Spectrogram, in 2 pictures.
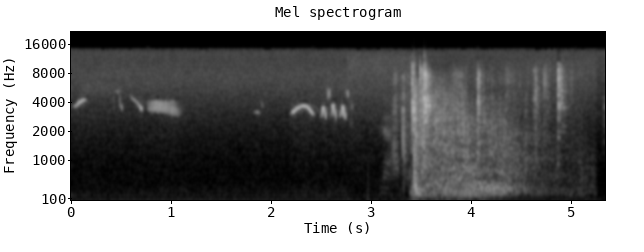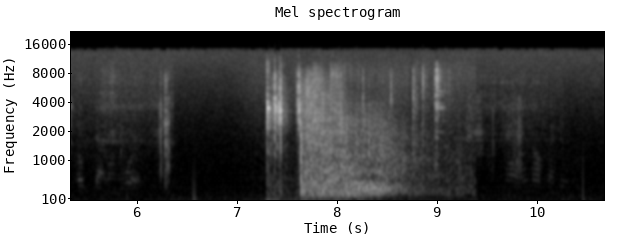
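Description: Two gunshots about four seconds apart, each a sharp crack followed by a long, fading noisy tail. Birds chirp faintly before the first shot.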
